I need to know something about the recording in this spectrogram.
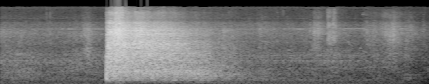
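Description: Builders knock and set concrete blocks in the distance, outdoors.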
